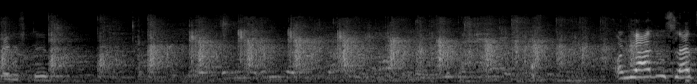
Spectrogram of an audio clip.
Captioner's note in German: Beifall BÜNDNIS 90/DIE GRÜNEN und vereinzelt CDU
